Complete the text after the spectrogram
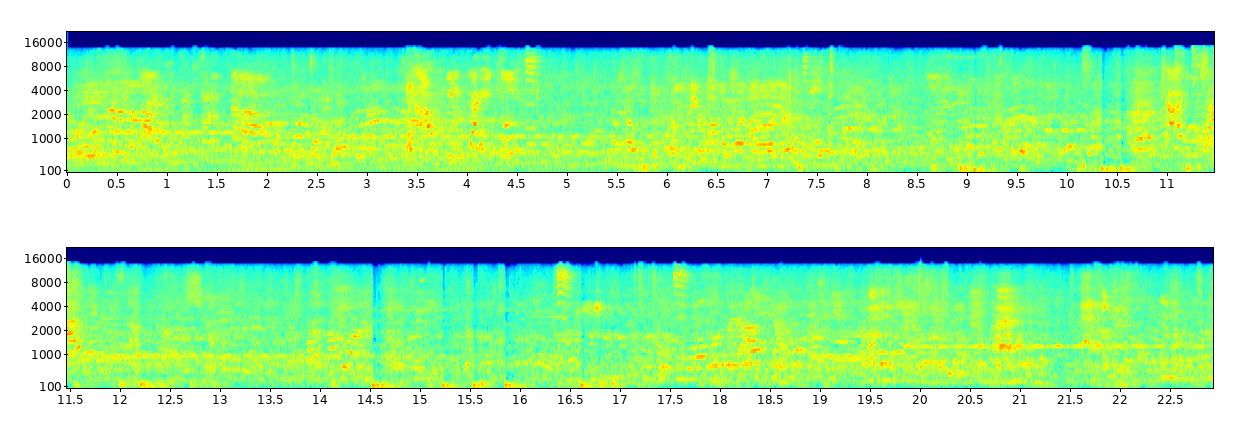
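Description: A crowd of men and women chatters loudly all around.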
